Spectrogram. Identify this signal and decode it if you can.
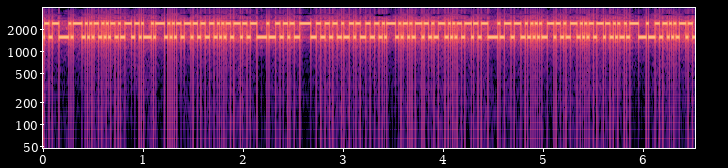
RTTY, about 45.45 baud. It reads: MESSAGES IS MULTIPLIED AS MANY AS FOUR
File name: fsk850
